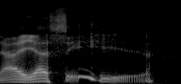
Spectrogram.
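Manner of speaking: put-on swooping Southern lawyer accent, drawled. Demonstrating the accent he just described, in a Southern lawyer voice. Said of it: "Southern Lawyer".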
